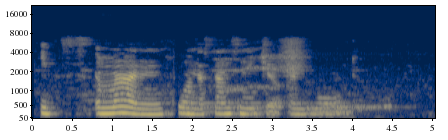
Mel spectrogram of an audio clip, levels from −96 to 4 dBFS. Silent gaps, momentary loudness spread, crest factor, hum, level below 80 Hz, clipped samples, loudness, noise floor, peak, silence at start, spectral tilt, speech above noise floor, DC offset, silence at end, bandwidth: none; 24 LU; 18 dB; none; -68 dBFS; under 0.1%; -27 LUFS; -64 dBFS; -10 dBFS; 0.1 s; -7 dB/octave; 37 dB; under 0.1%; 0.55 s; 7 kHz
